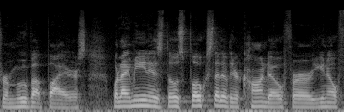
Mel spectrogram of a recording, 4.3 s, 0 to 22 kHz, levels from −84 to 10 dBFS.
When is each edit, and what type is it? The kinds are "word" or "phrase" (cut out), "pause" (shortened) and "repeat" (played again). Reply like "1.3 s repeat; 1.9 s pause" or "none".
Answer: 2.9 s word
